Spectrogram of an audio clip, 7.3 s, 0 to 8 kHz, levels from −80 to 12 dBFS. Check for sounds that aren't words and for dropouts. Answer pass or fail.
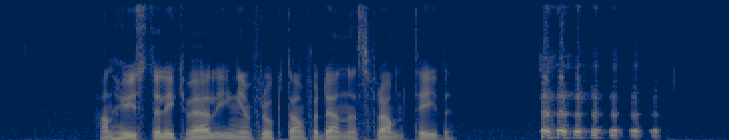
fail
